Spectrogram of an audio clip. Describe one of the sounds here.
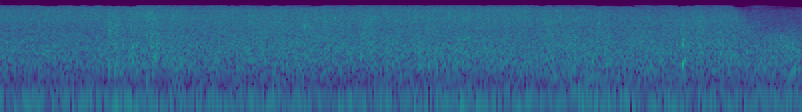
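Water splashes as a figure wades through a stream.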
